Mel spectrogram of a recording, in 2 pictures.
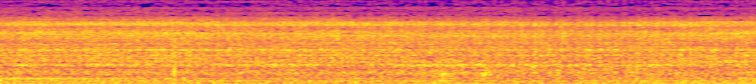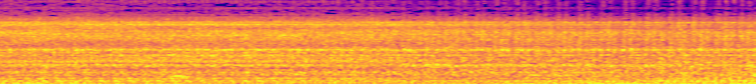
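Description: Steady, even idle with no stumble or misfire; the engine holds a smooth, settled beat and sounds healthy.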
